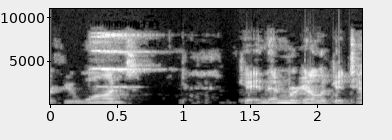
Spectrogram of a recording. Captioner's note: screeching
